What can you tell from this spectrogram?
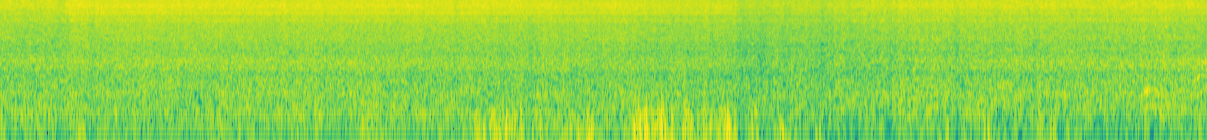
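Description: A tall waterfall plunging onto rocks and into a pool, a steady, loud rush of falling water. A few low bumps stand out about five to seven seconds in.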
